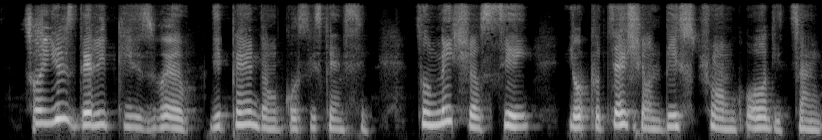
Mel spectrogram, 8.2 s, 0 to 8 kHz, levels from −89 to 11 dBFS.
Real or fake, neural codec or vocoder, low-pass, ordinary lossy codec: fake; codec, 16 kHz in and 24 kHz out, 0.6 kbps, FireRedTTS-2 codec; 7.2 kHz; none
